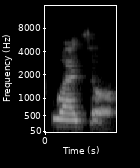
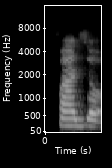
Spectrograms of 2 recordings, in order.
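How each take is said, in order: First: The word begins with a w sound. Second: The word begins with a v-like sound. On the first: The speaker calls it right. "melainkan dibacanya wazo" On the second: The speaker calls it wrong. "Jadi bukan"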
